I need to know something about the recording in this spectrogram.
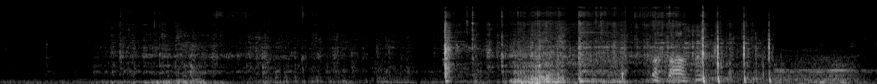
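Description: Scooter wheels rumble and grind over rough ground.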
